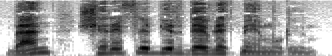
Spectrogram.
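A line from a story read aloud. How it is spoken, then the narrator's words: Shouting. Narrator (Turkish): diye bağırdı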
